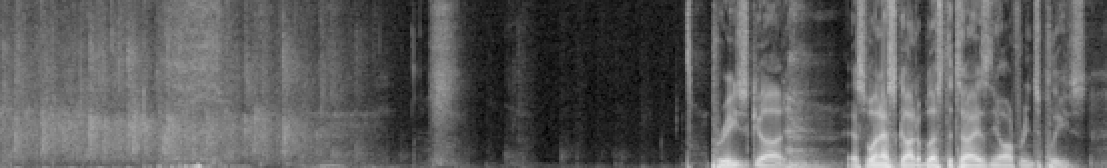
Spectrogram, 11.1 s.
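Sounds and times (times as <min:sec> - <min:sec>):
audience clapping: 0:00.0 - 0:04.0
speech: 0:07.2 - 0:11.0.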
